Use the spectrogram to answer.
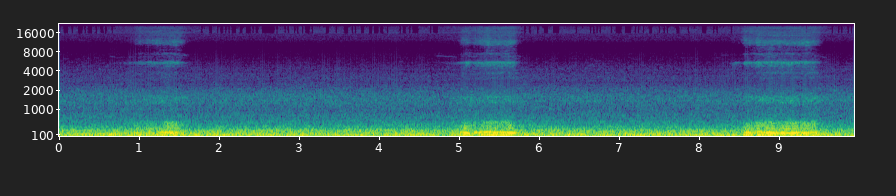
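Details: Male dog snoring while asleep, low rumbling snores about every 3.5 seconds, roughly 17 breaths a minute, over steady background noise.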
